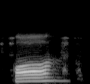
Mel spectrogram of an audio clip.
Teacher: Qaf kita keluarkan dari aqsal lisan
